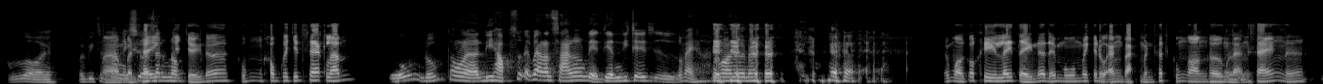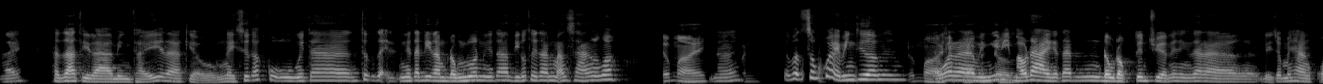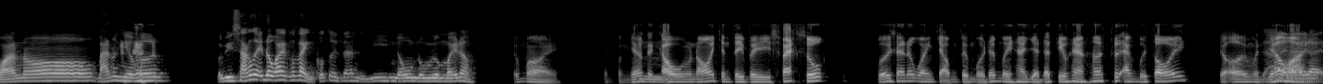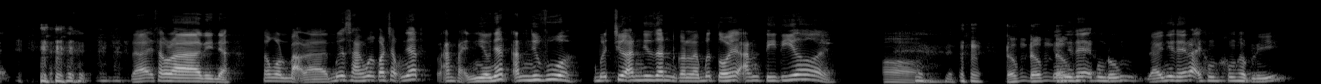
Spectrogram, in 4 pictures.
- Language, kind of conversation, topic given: Vietnamese, unstructured, Bạn thường làm gì để bắt đầu một ngày mới vui vẻ?
- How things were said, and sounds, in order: other background noise; laugh; tapping; laugh; chuckle; chuckle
